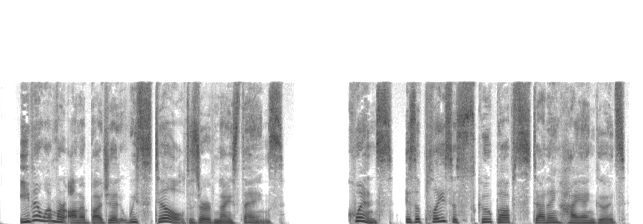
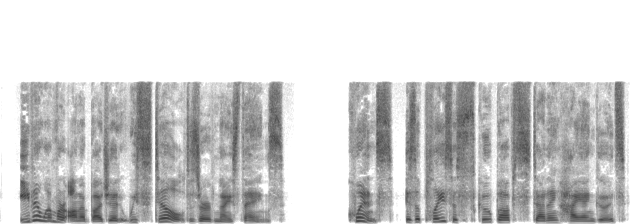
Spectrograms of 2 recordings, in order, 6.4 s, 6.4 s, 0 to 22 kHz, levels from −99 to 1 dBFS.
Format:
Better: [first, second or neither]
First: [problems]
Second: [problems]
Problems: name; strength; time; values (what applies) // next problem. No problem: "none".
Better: first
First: none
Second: thin; very; fading below 350 Hz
